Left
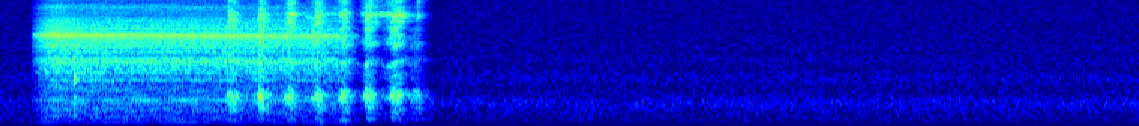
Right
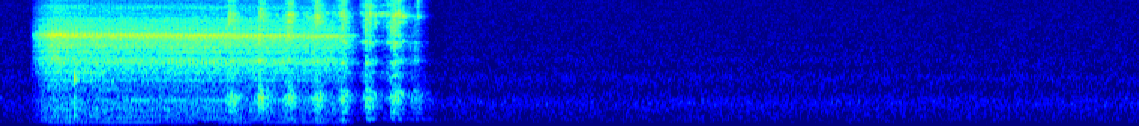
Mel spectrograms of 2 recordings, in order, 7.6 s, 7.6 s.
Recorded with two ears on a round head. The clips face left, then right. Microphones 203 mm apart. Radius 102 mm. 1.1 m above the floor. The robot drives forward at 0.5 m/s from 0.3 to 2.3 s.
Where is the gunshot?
I don't hear a gunshot.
